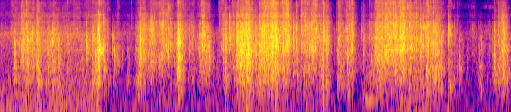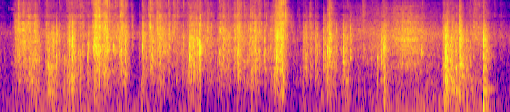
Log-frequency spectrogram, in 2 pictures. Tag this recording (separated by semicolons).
domestic-sounds; christmas; rustle; field-recording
